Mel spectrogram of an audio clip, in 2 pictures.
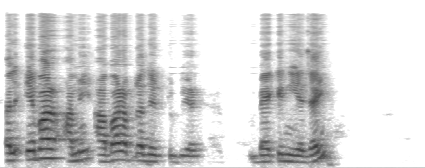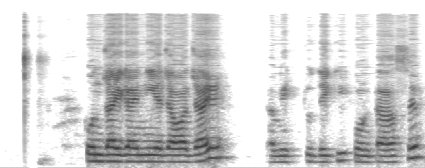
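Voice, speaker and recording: A man's voice: fairly high pitch, brisk, pauses often, bright, forceful tone. A man teaching a live online English grammar class, explaining step by step, spelling out words and mixing English terms into his Bangla.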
